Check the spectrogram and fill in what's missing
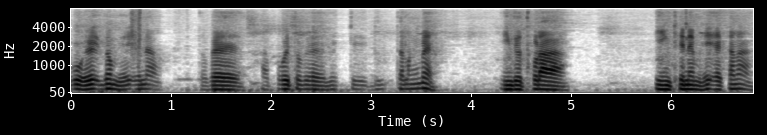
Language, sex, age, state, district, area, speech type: Santali, male, 60+, Jharkhand, Bokaro, rural, spontaneous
